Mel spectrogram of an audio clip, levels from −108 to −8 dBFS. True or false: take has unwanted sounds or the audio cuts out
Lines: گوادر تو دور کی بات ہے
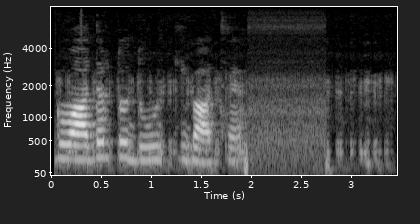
false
